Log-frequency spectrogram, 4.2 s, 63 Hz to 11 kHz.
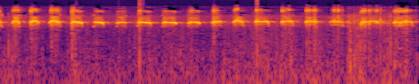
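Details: Live nest camera at Barnegat Light, New Jersey, 11 September 2021: an osprey repeats bright, piercing whistled chirps about three per second, steady and insistent, after the male delivered two fish to the young.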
